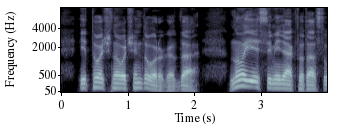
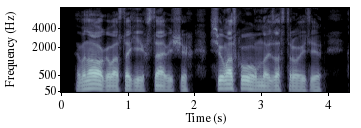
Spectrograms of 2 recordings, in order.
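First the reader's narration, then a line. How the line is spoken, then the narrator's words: Short laugh. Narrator (Russian): хохотнул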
